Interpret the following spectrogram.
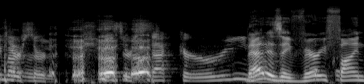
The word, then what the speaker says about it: saccharinum: Silver maple is Acer saccharinum. There's an extra syllable in there.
